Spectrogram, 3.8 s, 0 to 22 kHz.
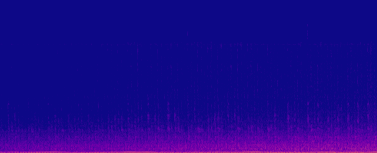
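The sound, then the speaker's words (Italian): A black van's engine drones with a deep, steady rumble and low humming tones, growing louder as it approaches from the east in the distance at about 30 km/h, at a damp, foggy, icy dawn on 15 October 1917, with no voices over it. “È un furgone, guardatelo, eccolo che arriva.”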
